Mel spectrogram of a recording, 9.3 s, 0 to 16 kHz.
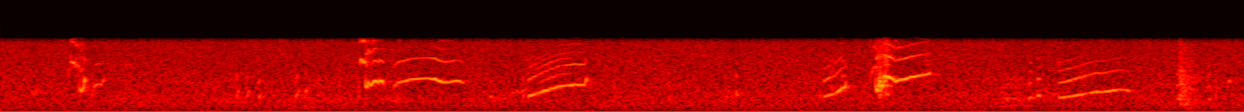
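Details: Felica, a pet degu, wakes her household at 2 a.m. with strange sounds, big light on: a run of warbling, upward-bending whistled squeaks and sharp chirps, several grouped together, over faint room noise.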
